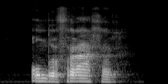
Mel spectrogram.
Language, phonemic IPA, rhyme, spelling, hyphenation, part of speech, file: Dutch, /ɔndərˈvraːɣər/, -aːɣər, ondervrager, on‧der‧vra‧ger, noun, Nl-ondervrager.ogg
- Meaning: interrogator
